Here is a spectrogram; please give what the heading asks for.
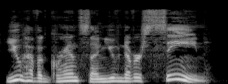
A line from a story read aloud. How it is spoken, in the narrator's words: he exclaimed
